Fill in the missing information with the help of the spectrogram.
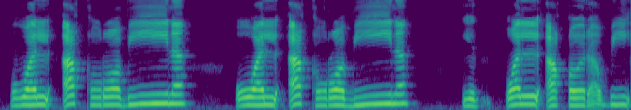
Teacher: یہ قاف پہ قلقلہ کریں، جھٹکے سے پڑھیں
